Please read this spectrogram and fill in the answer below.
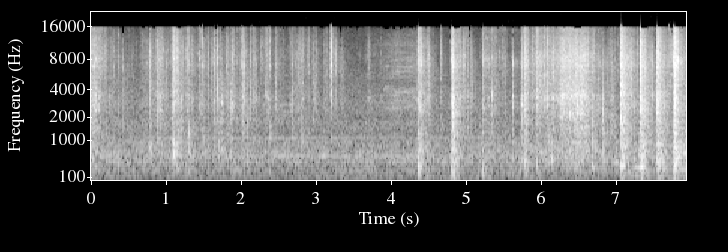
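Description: Irregular clicks, crackles and knocks from bark potting mix and a plastic pot as an orchid's root ball is worked out of the pot, with a quick run of sharp knocks near the end.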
